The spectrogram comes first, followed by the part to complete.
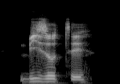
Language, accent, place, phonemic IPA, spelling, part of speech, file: French, France, Lyon, /bi.zo.te/, biseauter, verb, LL-Q150 (fra)-biseauter.wav
- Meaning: to bevel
